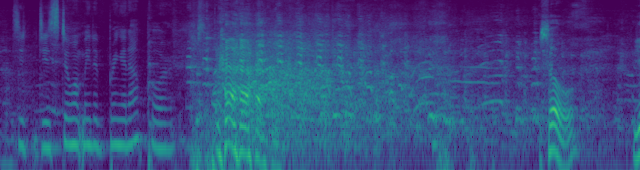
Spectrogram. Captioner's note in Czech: smích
